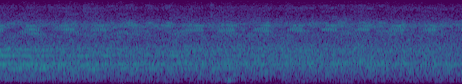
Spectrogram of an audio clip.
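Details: Bell crickets singing through the night into early brightness, a dense, even wash of high pulsed chirping repeated steadily, with no other clear sounds over the steady insect chorus.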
